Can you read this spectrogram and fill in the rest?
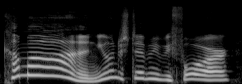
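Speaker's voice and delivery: put-on complaining child's protest; exasperated plea. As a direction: plead in frustration. Boy pleads with unresponsive robot.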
